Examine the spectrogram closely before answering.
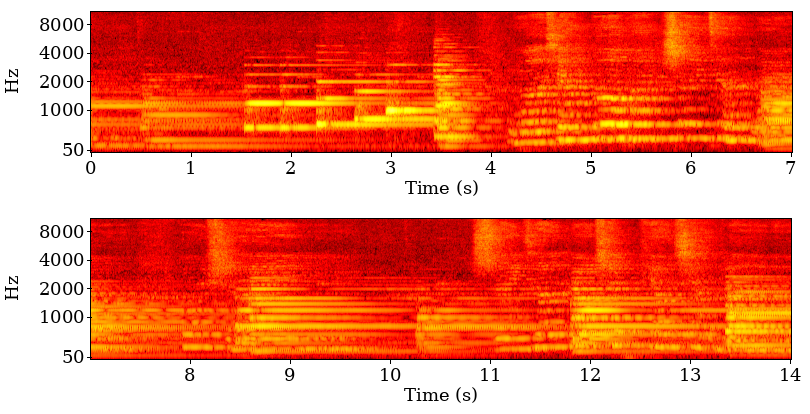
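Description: Yamaha electronic keyboard playing a slow song, with held chords over long bass notes that change every second or two. A woman sings along to her own accompaniment.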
